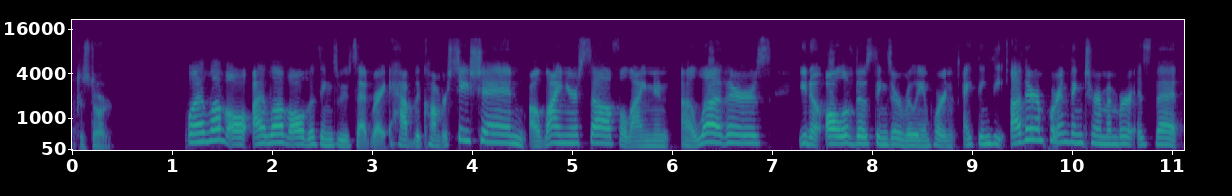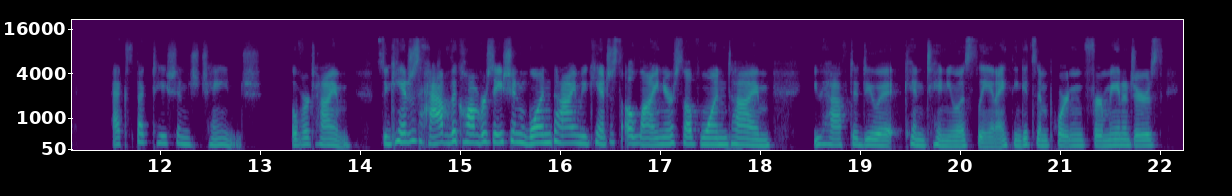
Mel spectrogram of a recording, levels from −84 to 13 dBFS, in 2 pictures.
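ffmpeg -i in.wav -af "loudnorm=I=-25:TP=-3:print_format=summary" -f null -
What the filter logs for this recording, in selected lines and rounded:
Input Integrated:    -33.5 LUFS
Input True Peak:     -15.6 dBTP
Input LRA:             4.6 LU
Input Threshold:     -43.7 LUFS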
